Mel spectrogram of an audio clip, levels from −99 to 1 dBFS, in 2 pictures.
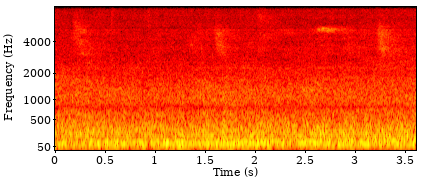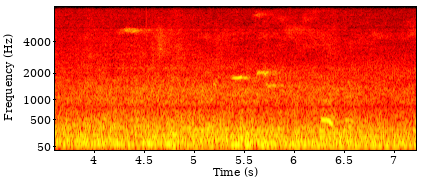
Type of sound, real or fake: fake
